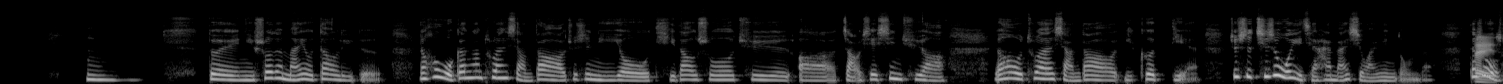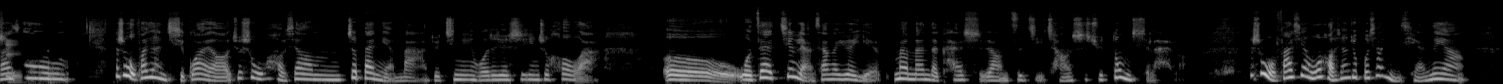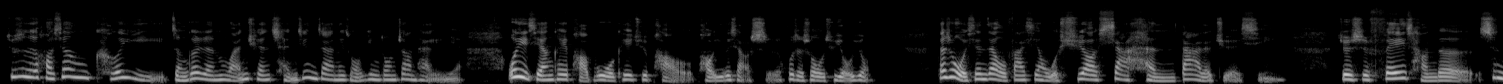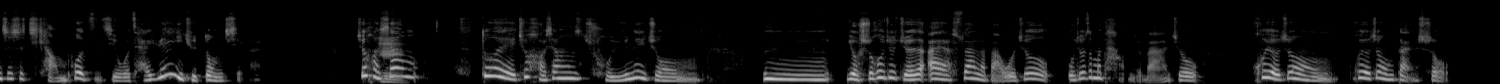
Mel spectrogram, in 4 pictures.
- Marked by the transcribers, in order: teeth sucking
- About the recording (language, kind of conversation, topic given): Chinese, advice, 为什么我在经历失去或突发变故时会感到麻木，甚至难以接受？
- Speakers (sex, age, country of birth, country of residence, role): female, 40-44, China, United States, user; male, 30-34, China, United States, advisor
